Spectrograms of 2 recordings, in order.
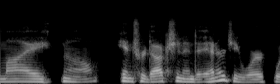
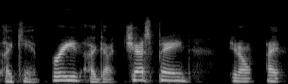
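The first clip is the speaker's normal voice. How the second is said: usual speaking voice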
